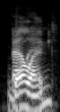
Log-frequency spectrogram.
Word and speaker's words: bellend: saying Belon Belon and Bell end your ballot PLL space Andy oh absolutely there is no space but just say bellend they say it so fast they say like this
